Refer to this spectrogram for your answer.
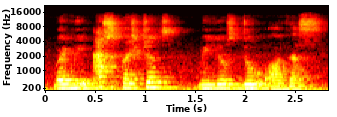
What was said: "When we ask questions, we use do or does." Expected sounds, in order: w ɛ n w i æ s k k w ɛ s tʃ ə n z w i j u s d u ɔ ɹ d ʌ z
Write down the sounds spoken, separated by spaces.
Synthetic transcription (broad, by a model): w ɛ n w i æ s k k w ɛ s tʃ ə n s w i j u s d u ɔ l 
